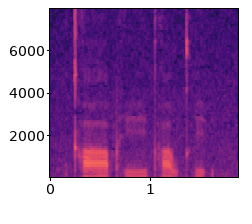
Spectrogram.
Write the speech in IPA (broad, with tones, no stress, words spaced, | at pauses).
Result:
kʰaː˧pʰiː˦˥pʰa˦˥w kʰi˥˩ʔ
